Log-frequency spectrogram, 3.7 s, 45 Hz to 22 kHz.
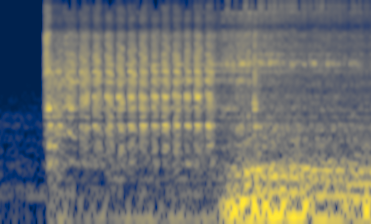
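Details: Lexus IS300 with a 2JZ-GTE swap on a Fueltech FT550 base tune, first start: an even cranking chug about three beats a second, then it catches cleanly and settles into a steady, healthy idle.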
